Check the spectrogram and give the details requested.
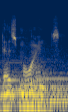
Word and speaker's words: Des Moines: So by July, a pair of twins had sprang from out their loins. Rhymes with Moines.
